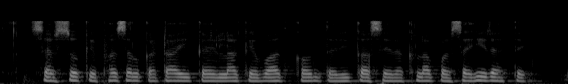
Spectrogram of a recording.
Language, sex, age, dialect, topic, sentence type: Magahi, female, 25-30, Southern, agriculture, question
